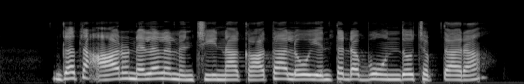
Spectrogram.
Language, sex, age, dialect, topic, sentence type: Telugu, female, 25-30, Telangana, banking, question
